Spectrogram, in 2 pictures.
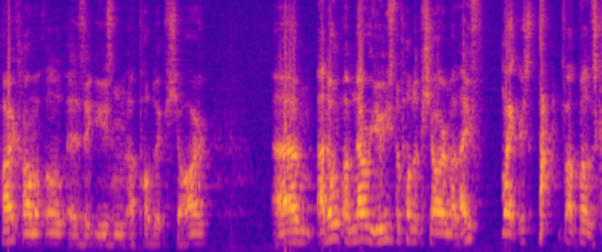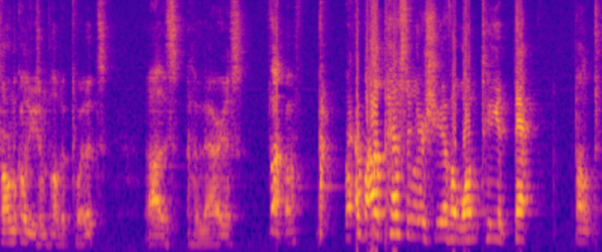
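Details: Vocal tics in an adult man with Tourette syndrome: real, involuntary sounds including vulgar words, left unedited.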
